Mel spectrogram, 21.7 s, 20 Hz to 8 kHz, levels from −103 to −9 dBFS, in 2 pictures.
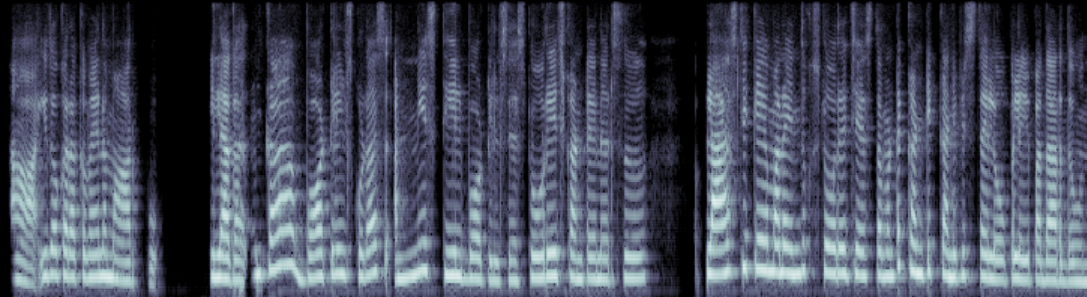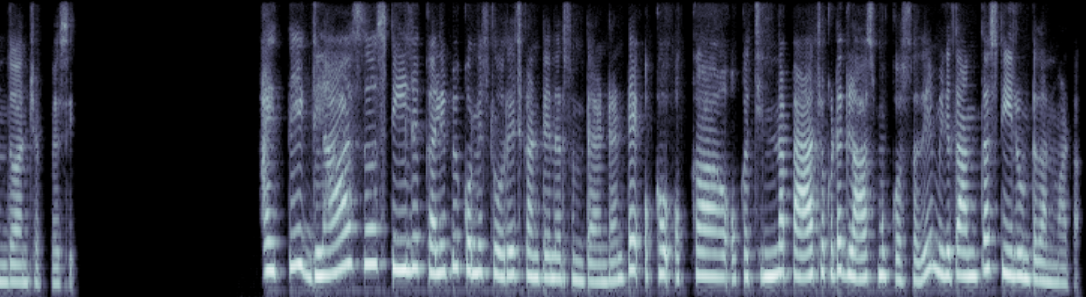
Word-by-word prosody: ఆ! 205 Hz, -, -2 dB, 0.2 s
ఇదొక 240 Hz, +1 st, -1 dB
రకమైన 220 Hz, 0 st, 0 dB
మార్పు. 185 Hz, -1 st, -5 dB, 0.6 s
ఇలాగా. 210 Hz, -2 st, +3 dB, 0.2 s
ఇంకా 250 Hz, +5 st, +1 dB, 0.3 s
బాటిల్స్ 235 Hz, +2 st, 0 dB
కూడా 235 Hz, +2 st, 0 dB
స -, -, -20 dB
అన్ని 230 Hz, +6 st, +1 dB
స్టీల్ 240 Hz, -4 st, +1 dB
బాటిల్సే 195 Hz, -2 st, -4 dB
స్టోరేజ్ 225 Hz, +3 st, +1 dB
కంటైనర్సు, 210 Hz, 0 st, -2 dB, 0.7 s
ప్లాస్టికే 275 Hz, +5 st, +3 dB
మనం 270 Hz, -1 st, +4 dB
ఎందుకు 270 Hz, +2 st, -1 dB
స్టోరేజ్ 255 Hz, -3 st, 0 dB
చేస్తామంటే, 235 Hz, +3 st, -1 dB
కంటికి 275 Hz, 0 st, +1 dB
కనిపిస్తాయి 230 Hz, -1 st, 0 dB
లోపలే 200 Hz, +1 st, -1 dB
పదార్థం 190 Hz, -2 st, -1 dB
ఉందో 175 Hz, 0 st, -3 dB
అని 170 Hz, +1 st, -7 dB
చెప్పేసి. 160 Hz, -1 st, -12 dB, 2.0 s
అయితే 285 Hz, +3 st, +1 dB, 0.2 s
గ్లాస్, 285 Hz, +10 st, +2 dB, 0.2 s
స్టీల్ 305 Hz, -3 st, +4 dB
కలిపి 270 Hz, +4 st, +2 dB
కొన్ని 275 Hz, -1 st, +3 dB
స్టోరేజ్ 245 Hz, -1 st, 0 dB
కంటైనర్స్ 220 Hz, -2 st, 0 dB
ఉంటాయండి. 180 Hz, -1 st, -4 dB
అంటే 215 Hz, +8 st, 0 dB, 0.2 s
ఒక 250 Hz, -1 st, 0 dB
ఒక 215 Hz, +2 st, -24 dB, 0.4 s
ఒక 210 Hz, -, -22 dB, 0.2 s
చిన్న 230 Hz, +2 st, +5 dB, 0.2 s
ప్యాచ్ 235 Hz, +3 st, +3 dB
ఒకటే 275 Hz, +2 st, 0 dB
గ్లాస్ 220 Hz, -1 st, +2 dB
ముక్కొస్తది. 205 Hz, 0 st, -3 dB
మిగతాదంతా 240 Hz, +3 st, +2 dB
స్టీల్ 255 Hz, -5 st, +2 dB
ఉంటదన్నమాట. 180 Hz, -7 st, -3 dB
230 Hz, 125 wpm, -23 LUFS, 210-255 Hz, 2.0 s, చిన్న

